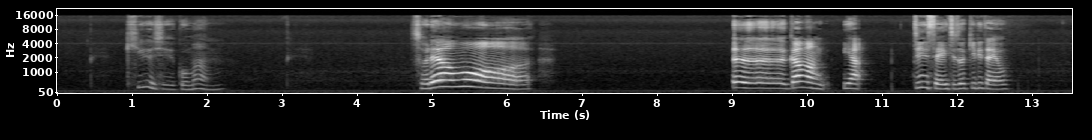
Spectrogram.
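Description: A young woman talks close to a microphone in a lively, friendly way.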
